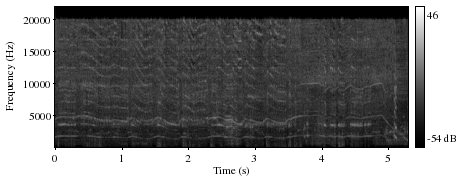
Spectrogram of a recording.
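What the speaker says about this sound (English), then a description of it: "Clean this up just a little bit with the flat disc" A flat disc grinder whines at a high pitch, steady and loud, as it cleans up metal on the quarter panel of a 1958 Plymouth in a workshop. Gritty scraping crackles under the tone.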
